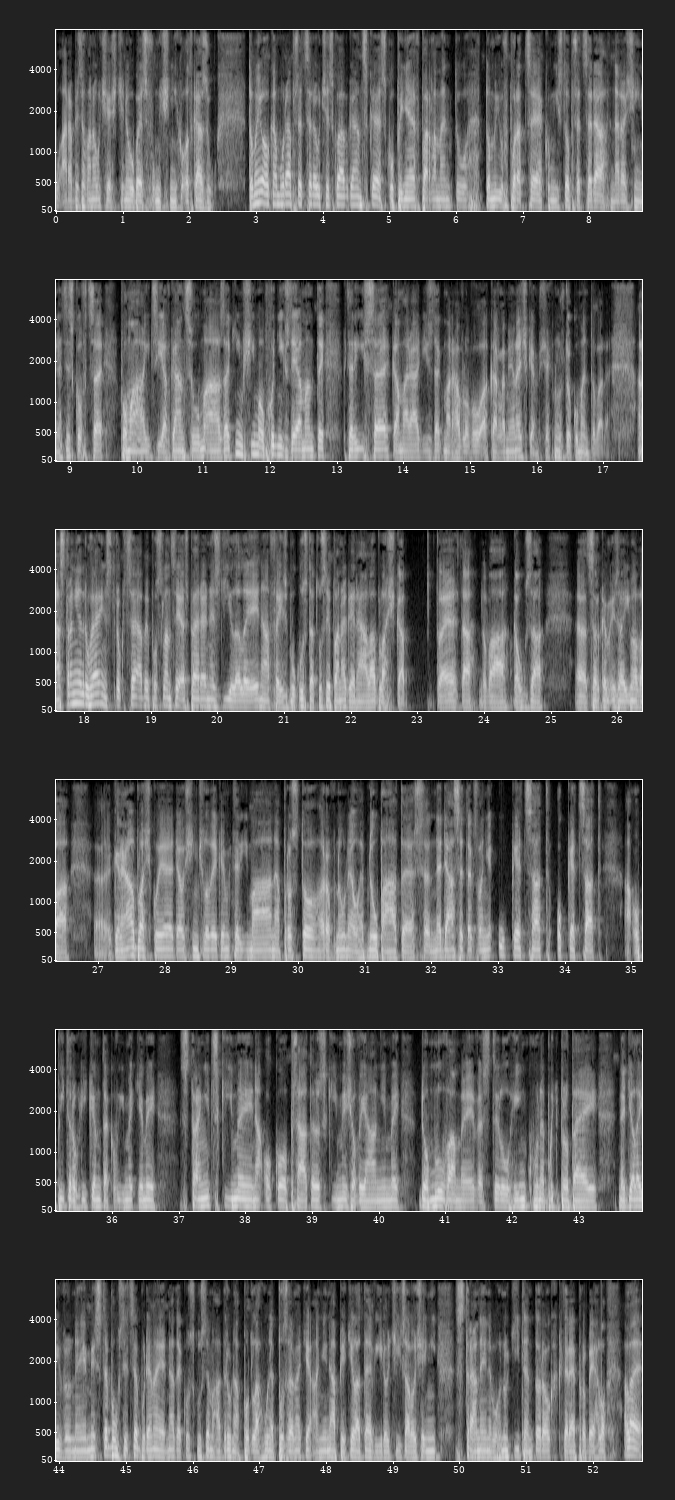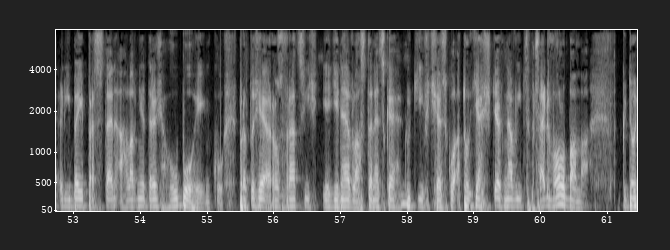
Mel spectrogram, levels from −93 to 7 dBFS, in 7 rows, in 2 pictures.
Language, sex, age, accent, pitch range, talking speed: Czech, male, 30-49, native, 105-115 Hz, 140 wpm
